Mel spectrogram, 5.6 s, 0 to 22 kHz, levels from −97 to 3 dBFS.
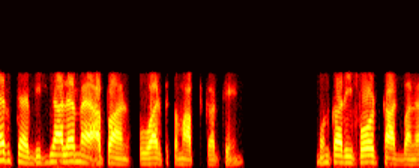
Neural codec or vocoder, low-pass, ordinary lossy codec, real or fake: none; 3.6 kHz; none; real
